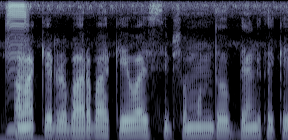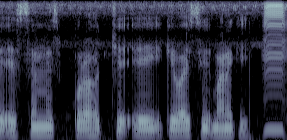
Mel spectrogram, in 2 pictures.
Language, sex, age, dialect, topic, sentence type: Bengali, male, 18-24, Jharkhandi, banking, question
